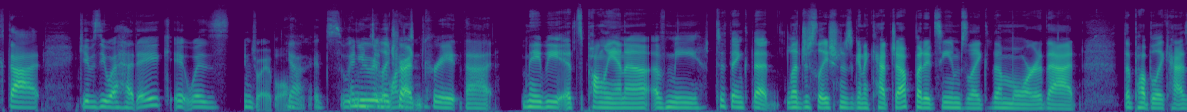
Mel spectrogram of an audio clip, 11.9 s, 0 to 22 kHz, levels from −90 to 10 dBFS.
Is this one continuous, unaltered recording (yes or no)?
no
